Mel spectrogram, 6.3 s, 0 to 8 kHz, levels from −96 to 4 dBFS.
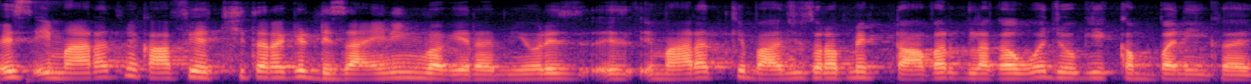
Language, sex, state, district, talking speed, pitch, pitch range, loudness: Hindi, male, Jharkhand, Sahebganj, 270 wpm, 150 Hz, 135-160 Hz, -17 LUFS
